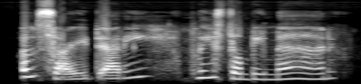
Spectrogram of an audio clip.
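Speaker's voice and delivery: put-on babyish baby talk, toddler-like little voice. Reading a story aloud, voicing a character's plea: talking like a baby. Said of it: "talking like a baby".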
